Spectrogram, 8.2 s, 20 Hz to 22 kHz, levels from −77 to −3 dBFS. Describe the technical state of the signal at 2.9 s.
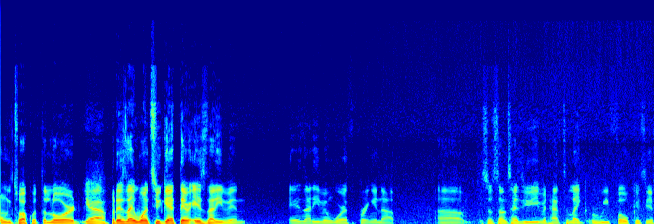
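At 2.9 s the signal is intact, with only the ordinary background noise of the room beneath the speech.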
